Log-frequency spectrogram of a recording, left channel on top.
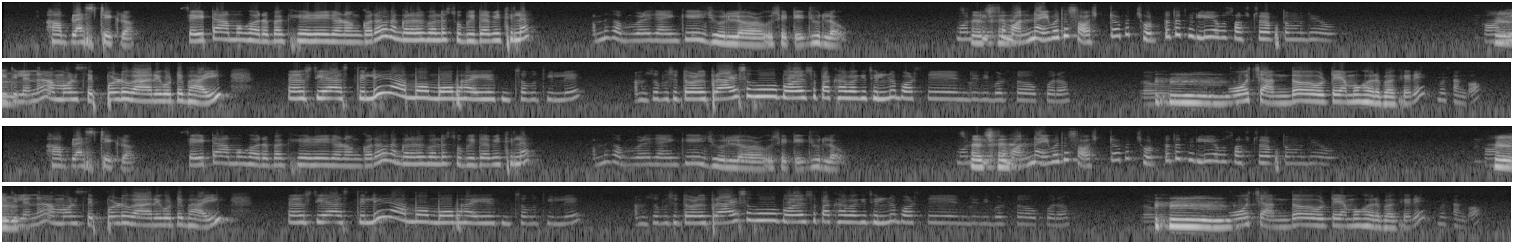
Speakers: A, on the left; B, on the right.
A: ହଁ ପ୍ଲାଷ୍ଟିକ ର ସେଇଟା ଆମ ଘର ପାଖରେ ଜଣଙ୍କର ତାଙ୍କର ଭଲ ସୁବିଧା ବି ଥିଲା ଆମେ ସବୁବେଳେ ଯାଇଁକି ଝୁଲଉ ସେଠି ଝୁଲଉ ମୋର
B: ଆଚ୍ଛା
A: ଠିକ ସେ ମନେ ନାହିଁ ବୋଧେ ଷଷ୍ଠ ବା ଛୋଟ ତ ଥିଲି ଅବଶ୍ <unintelligible> କଣ
B: ହୁଁ
A: ହେଇଥିଲା ନା ଆମର ସେ ପଟ ଗାଁରେ ଗୋଟେ ଭାଇ ସିଏ ଆସିଥିଲେ ଆମ ମୋ ଭାଇ ସବୁ ଥିଲେ। ଆମେ ସବୁ ସେତେବେଳେ ପ୍ରାୟ ସବୁ ବୟସ ପାଖାପାଖି ଥିଲୁ ନା ବର୍ଷେ ଏମତି ଦି ବର୍ଷ ଉପର ତ
B: ହୁଁ
A: ମୋ ଚାନ୍ଦ ଗୋଟେ ଆମ ଘର ପାଖରେ ମୋ ସାଙ୍ଗ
